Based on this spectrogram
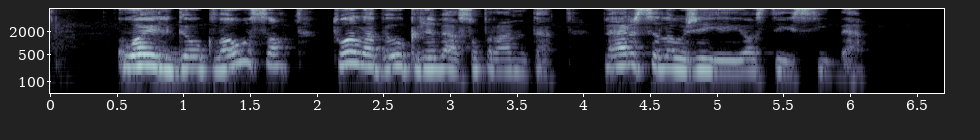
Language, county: Lithuanian, Alytus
